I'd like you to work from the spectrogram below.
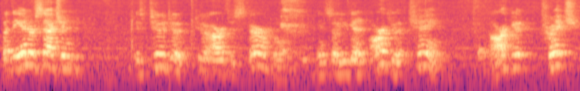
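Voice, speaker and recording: A man giving a lively, playful university geology lecture to students in a lecture room. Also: high voice, moderate pace, slight background noise. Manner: animated, playful, talks to students. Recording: echoey room from far off.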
